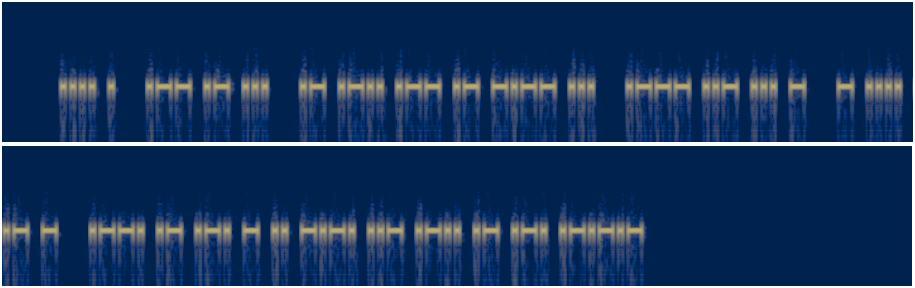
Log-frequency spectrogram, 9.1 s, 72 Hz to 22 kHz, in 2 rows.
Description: Morse code, heard as a keyed tone, about 52 wpm, 700 Hz. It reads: HE WAS ALWAYS JUST THAT PARTICULAR.
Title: Sentences from Top 1000 Words - Review Part 4 - 50wpm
